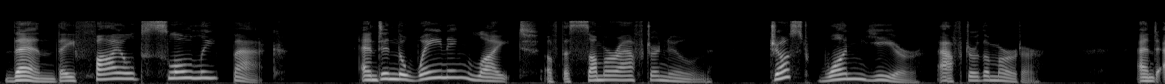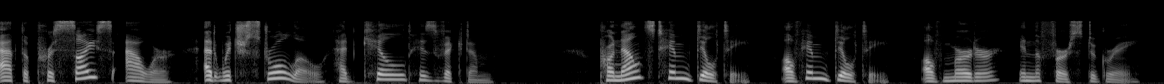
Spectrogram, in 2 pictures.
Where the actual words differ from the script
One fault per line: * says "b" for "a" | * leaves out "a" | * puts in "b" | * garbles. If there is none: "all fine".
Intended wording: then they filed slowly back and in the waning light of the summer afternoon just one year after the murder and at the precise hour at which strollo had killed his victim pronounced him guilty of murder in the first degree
* puts in "him guilty of"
